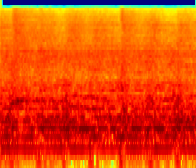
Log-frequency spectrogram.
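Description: Punk rock band playing live: electric guitars and a drum kit, loud and continuous.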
